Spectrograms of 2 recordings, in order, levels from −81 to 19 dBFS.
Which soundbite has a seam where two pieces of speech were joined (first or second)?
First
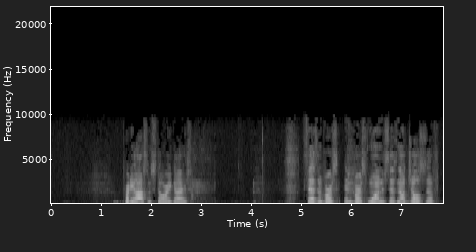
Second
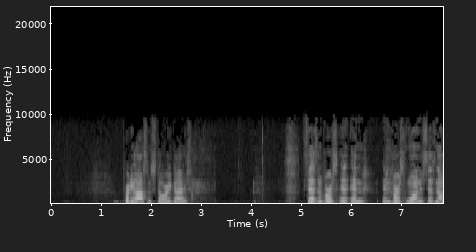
first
